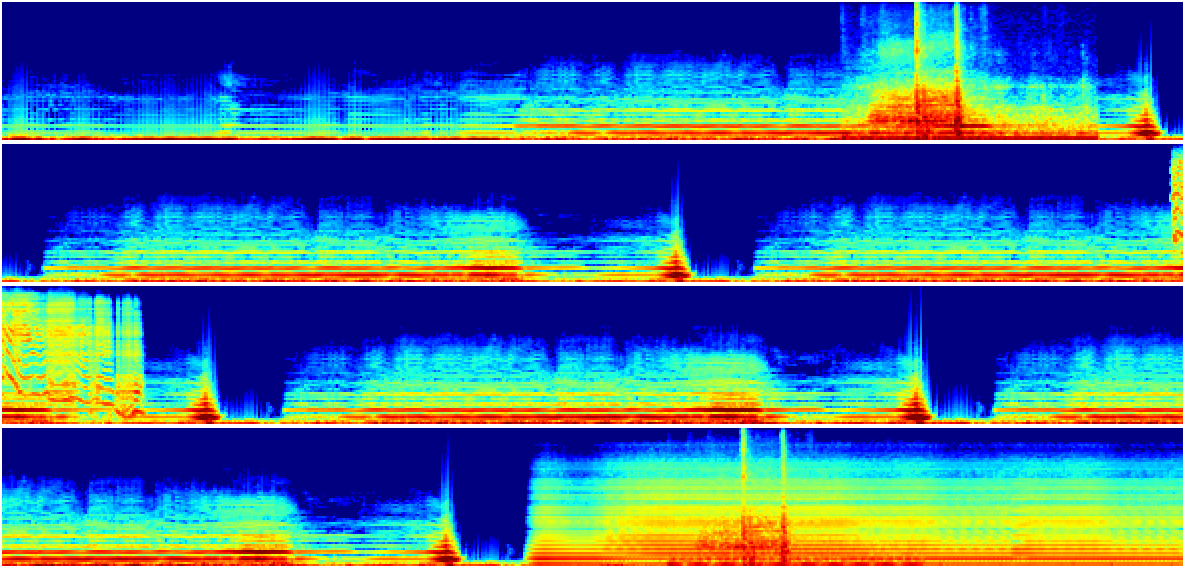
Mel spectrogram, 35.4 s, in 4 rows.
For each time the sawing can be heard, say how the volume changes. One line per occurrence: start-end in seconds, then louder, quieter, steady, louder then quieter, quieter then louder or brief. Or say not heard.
not heard.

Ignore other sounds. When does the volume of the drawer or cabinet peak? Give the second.
7 s.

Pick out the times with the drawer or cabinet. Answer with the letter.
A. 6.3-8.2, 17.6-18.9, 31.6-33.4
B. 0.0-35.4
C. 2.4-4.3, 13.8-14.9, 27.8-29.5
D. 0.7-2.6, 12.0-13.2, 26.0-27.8
A.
